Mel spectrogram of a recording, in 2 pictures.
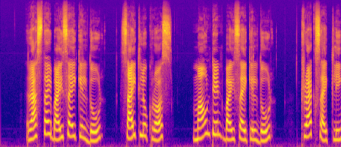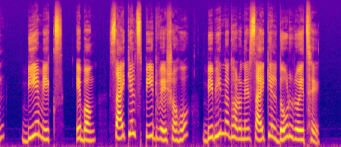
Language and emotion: Bengali, neutral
